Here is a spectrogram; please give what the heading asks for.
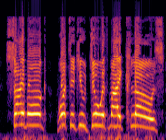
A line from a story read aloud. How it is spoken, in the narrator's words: Raven screamed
